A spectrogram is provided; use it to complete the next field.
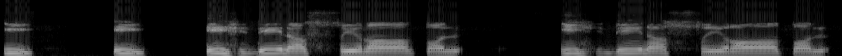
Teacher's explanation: হায়ের প্রভাব যেন পূর্বে থেকেই শুরু না হয়ে যায়, হামজাকে ক্লিয়ার রাখতে হবে।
